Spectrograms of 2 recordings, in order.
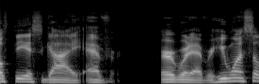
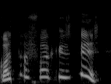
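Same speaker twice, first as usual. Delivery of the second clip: high, softer baffled reaction; mock bewilderment; 7 dB quieter than usual. Host reacts to a random text, mock-bewildered. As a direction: drop the volume and pitch it up, baffled. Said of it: "I'd be like".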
